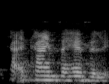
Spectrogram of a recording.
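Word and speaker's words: קין והבל: How do you pronounce it in Cain and Abel, yeah. Cain v'Hevel in Hebrew.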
